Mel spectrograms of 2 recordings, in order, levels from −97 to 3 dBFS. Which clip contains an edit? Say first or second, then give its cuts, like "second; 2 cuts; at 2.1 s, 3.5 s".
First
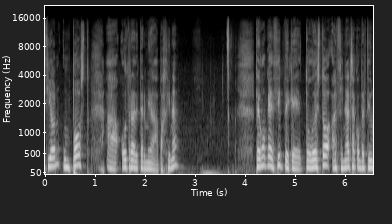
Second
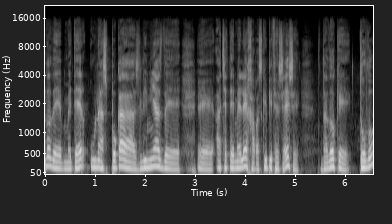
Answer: first; 1 cut; at 4.2 s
